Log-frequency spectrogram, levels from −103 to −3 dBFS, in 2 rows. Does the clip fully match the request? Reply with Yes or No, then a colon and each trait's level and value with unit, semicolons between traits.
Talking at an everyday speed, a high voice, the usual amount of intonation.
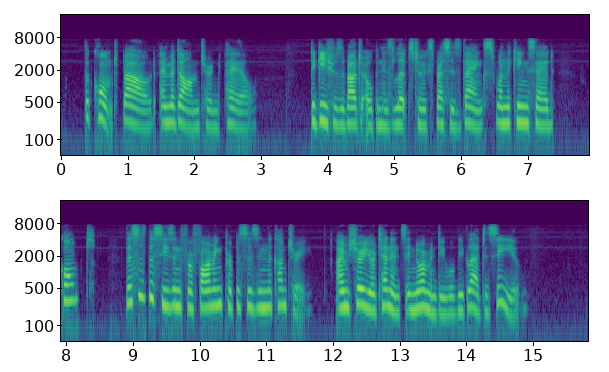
Yes: average, 180 wpm; high, 210 Hz; average, 3.5 semitones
